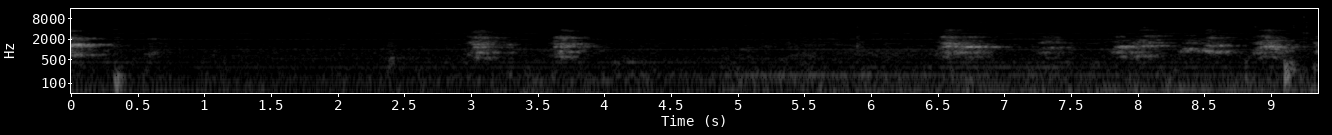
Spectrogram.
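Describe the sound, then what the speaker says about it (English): Dogs barking at a distance in short scattered bursts of yips and woofs, fairly faint over a low background hum, with quiet gaps between the volleys. "Man, I don't know what the hell's going on with the dogs."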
